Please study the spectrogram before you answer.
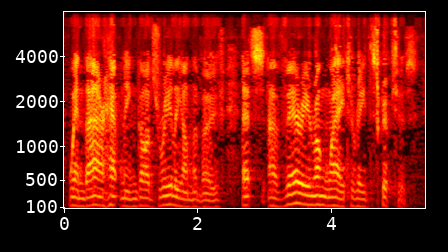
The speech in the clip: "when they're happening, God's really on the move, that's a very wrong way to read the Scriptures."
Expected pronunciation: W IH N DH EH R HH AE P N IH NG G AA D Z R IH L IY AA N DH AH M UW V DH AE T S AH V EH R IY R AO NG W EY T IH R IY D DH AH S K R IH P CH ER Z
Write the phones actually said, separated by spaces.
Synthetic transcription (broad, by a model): W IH N DH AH R HH AE P N IH NG G AA D Z R IH L IY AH N DH AH M UW V DH AE T S AH V EH R IY R AO NG W EY T IH R IY D DH AH S K R IH P CH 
